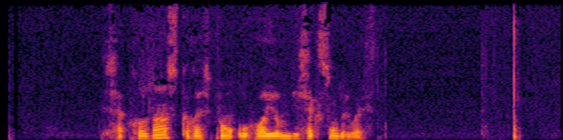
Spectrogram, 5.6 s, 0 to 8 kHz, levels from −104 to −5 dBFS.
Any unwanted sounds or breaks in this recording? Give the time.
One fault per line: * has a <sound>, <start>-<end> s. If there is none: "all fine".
all fine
